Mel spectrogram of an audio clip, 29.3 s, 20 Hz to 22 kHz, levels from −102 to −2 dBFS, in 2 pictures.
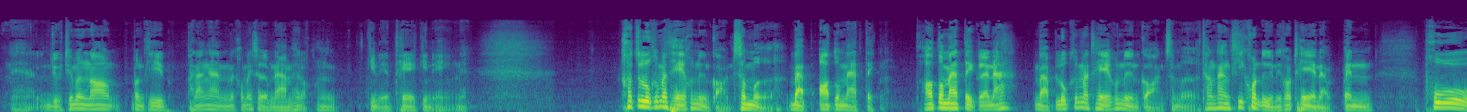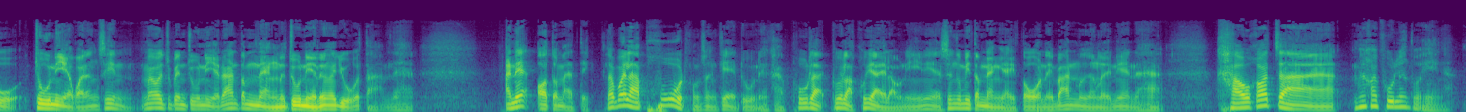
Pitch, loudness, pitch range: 95 Hz, -20 LUFS, 80-120 Hz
